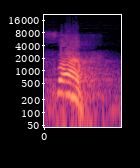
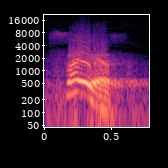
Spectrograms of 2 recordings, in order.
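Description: First: The word is said with one syllable. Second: The word is said with two syllables. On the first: The speaker calls it right. "That's Seth" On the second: The speaker calls it wrong. "Southern pastors are used to saying, saith"

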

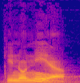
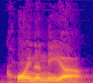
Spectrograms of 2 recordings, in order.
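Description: First: The first syllable sounds like 'keen'. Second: The first syllable sounds like 'coin'. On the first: The speaker calls it right. "It's kin. ... pronounced as a long E" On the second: The speaker calls it wrong. "Sometimes pronounced koinonia. It's not coin"

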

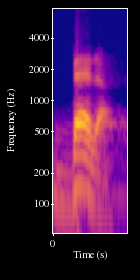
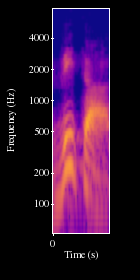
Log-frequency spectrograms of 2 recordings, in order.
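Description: First: The word begins with a b sound. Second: The word begins with a v sound. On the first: The speaker calls it wrong. "not Beta" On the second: The speaker calls it right. "the second letter of the Greek alphabet is Vita"

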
